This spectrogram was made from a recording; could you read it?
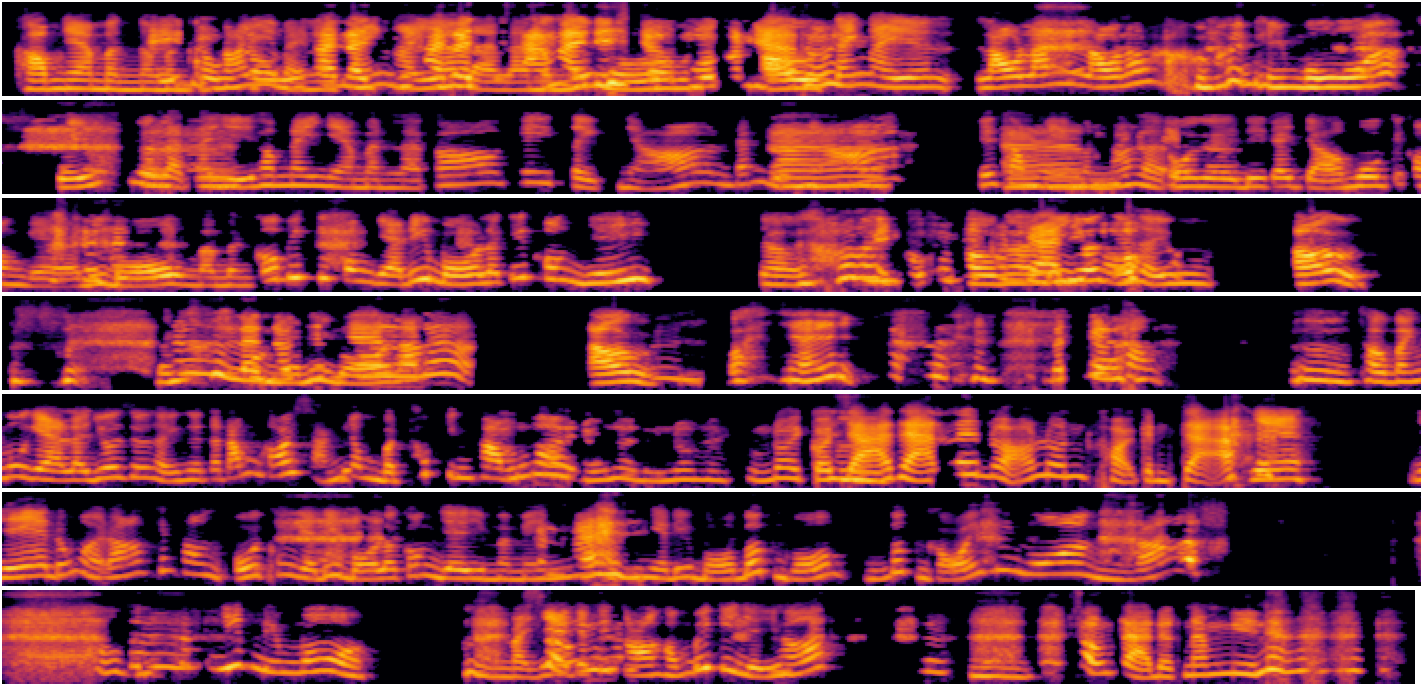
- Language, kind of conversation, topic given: Vietnamese, unstructured, Bạn có thường thương lượng giá khi mua hàng không?
- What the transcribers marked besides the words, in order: distorted speech; "vừa" said as "mừa"; laughing while speaking: "rồi mới đi"; laugh; laugh; laughing while speaking: "Trời ơi!"; laugh; chuckle; laugh; laughing while speaking: "mình có biết con gà đi bộ đó"; laughing while speaking: "bởi vậy"; laugh; chuckle; tapping; laughing while speaking: "ngờ"; chuckle; other background noise; laugh; laughing while speaking: "gà gì?"; laugh; put-on voice: "ngon"; chuckle; unintelligible speech; laughing while speaking: "Xong"; laugh; laugh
